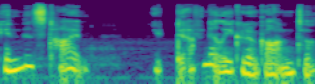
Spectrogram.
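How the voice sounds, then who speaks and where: At a moderate pace, the voice comes across as soft-spoken. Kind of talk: soft-spoken gameplay commentary.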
